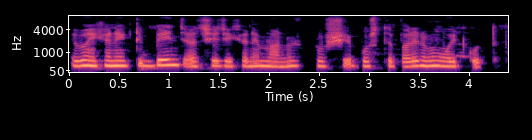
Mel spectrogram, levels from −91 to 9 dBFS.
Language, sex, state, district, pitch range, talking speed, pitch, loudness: Bengali, female, West Bengal, North 24 Parganas, 215-235 Hz, 190 wpm, 225 Hz, -18 LUFS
